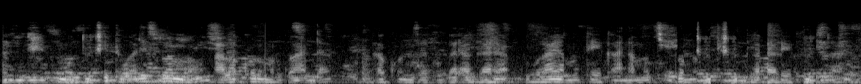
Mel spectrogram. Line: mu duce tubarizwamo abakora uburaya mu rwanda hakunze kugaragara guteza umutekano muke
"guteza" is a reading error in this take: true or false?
true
